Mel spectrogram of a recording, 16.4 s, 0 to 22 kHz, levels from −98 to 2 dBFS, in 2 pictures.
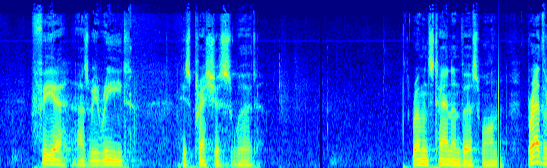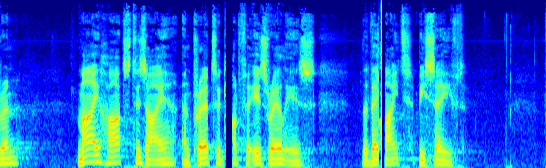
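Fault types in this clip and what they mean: Damaged data in a compressed stream: five garbled bursts of 0.05 to 0.16 s where the decoder misreads frames.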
